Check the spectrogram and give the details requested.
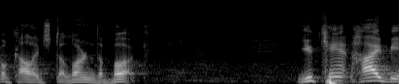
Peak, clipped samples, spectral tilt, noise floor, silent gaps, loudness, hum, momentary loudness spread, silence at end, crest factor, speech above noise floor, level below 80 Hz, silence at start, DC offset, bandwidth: -4 dBFS; under 0.1%; -7 dB/octave; -60 dBFS; none; -26 LUFS; none; 9 LU; 0 s; 24 dB; 35 dB; -38 dBFS; 0 s; under 0.1%; 12 kHz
